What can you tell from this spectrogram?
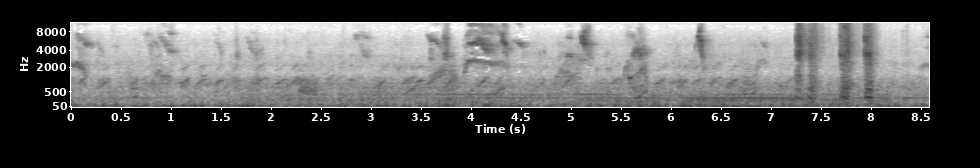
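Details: Baby banded mongooses exploring their surroundings in Westville, KwaZulu-Natal, on 18 October 2016 give rapid, high, squeaky chirps in a steady twittering stream.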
